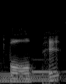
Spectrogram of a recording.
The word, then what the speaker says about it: Ball x Pit: I was told that it's ball pit, so you might be pronouncing it wrong this whole time, but it's from Kenny's son and Deolver Digital.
